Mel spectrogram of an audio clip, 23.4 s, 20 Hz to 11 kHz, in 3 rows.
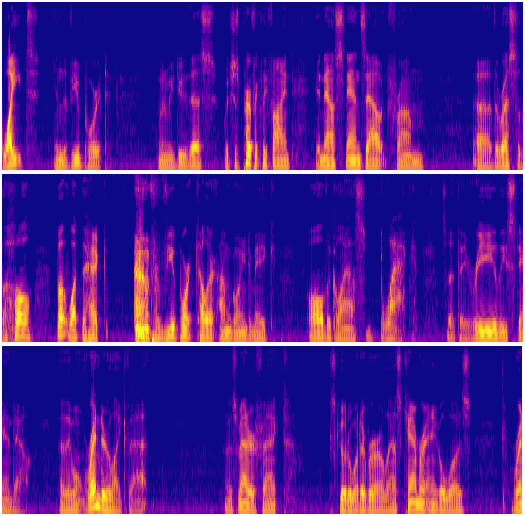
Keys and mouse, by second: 1.9 z, 2.8-4.1 drag, 10.3-14.2 drag, 14.2 middle click, 15.0-16.1 middle drag, 20.8 KP_0.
